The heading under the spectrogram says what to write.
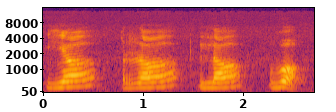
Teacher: इनका उच्चारण करते समय जीभ पूरी तरह से मुख के किसी भी भाग को नहीं छूती है। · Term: अंतस्थ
